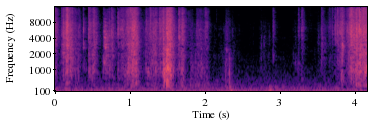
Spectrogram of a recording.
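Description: Glossy trading cards slid and flicked through by hand in short rustling swishes, the loudest about a second and a half in.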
